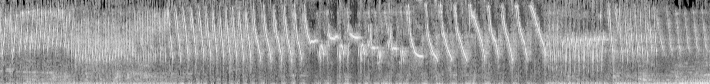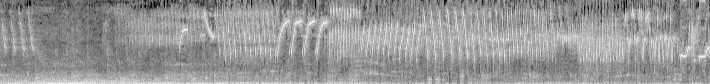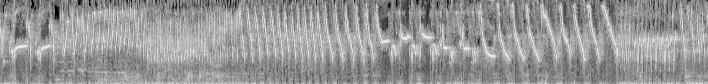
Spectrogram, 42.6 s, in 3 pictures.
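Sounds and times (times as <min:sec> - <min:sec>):
canary singing trills: 0:00.0 - 0:42.5
low rumbling hum: 0:13.3 - 0:21.6.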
